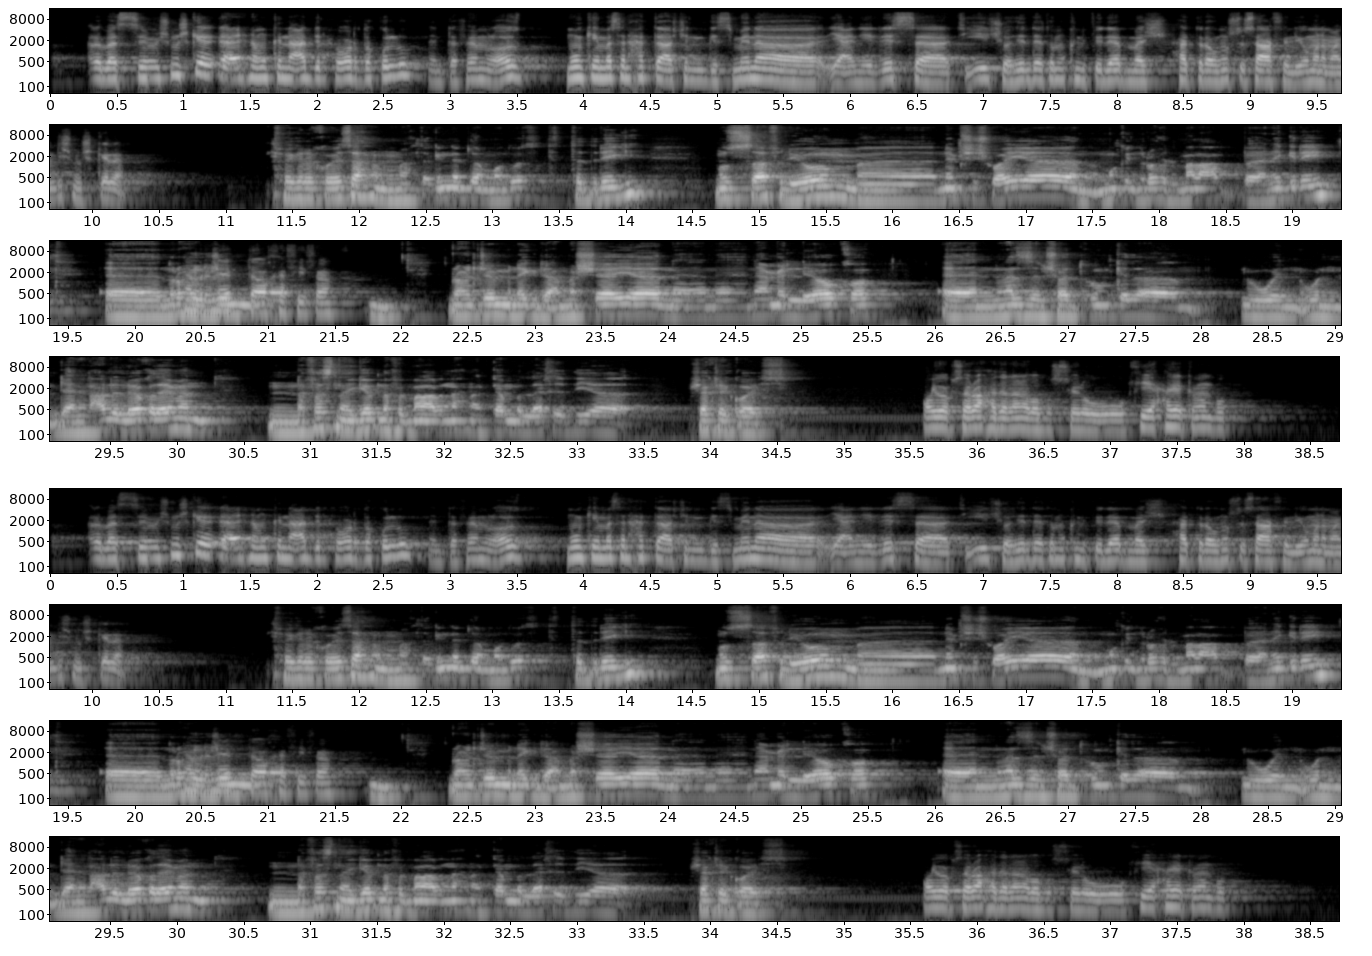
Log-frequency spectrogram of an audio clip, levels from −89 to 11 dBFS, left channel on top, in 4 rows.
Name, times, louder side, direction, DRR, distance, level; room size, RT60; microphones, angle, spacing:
voice 1, 0.3-3.5 3.9-10.2 20.4-21.5 35.6-37.9, left 4 dB, 80° left, 0.9 m, -25 dB
voice 2, 11.3-13.3 13.6-14.2 14.7-19.3 19.8-21.2 21.8-22.0 22.4-25.6 26.0-28.0 28.3-30.3 30.7-33.4 33.9-34.6, left 3 dB, 45° left, 0.9 m, -22 dB
28.5 x 28.0 x 6.7 m
head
